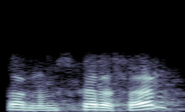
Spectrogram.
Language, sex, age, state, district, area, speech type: Kannada, male, 45-60, Karnataka, Kolar, rural, conversation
